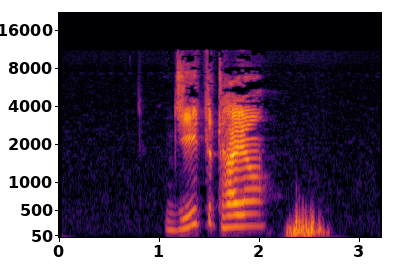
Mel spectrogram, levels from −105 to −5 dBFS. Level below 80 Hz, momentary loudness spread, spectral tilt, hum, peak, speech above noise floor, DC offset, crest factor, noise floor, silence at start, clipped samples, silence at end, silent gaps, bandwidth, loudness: -54 dBFS; 20 LU; -2 dB/octave; none; -4 dBFS; 55 dB; under 0.1%; 26 dB; -80 dBFS; 1.1 s; under 0.1%; 0.6 s; none; 11.5 kHz; -24 LUFS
